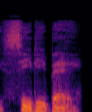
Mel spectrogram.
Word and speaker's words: Sidibe: She revealed that the accurate pronunciation of her last name is actually Si-dee-bay. This version reflects its Senegalese origins, a heritage tied to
